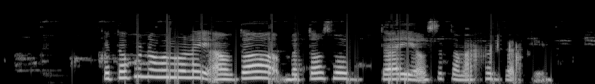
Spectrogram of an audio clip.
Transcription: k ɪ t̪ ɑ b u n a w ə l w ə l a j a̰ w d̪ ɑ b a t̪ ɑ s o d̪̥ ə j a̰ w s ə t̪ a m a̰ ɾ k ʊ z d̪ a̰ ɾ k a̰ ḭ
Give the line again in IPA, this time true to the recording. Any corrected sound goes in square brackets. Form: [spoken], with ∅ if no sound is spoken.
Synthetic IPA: k ɪ t̪ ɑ b u n a w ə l w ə l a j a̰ w d̪ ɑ b a t̪ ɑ s o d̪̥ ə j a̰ w s ə t̪ a m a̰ ɾ k ʊ z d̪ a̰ ɾ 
